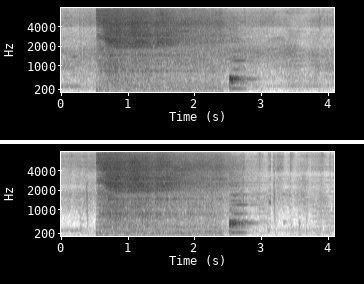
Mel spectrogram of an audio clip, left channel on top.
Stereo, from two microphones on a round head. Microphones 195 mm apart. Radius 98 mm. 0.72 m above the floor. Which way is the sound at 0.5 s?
5° left (ahead or behind).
